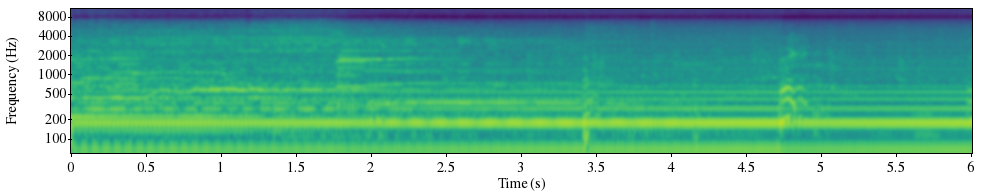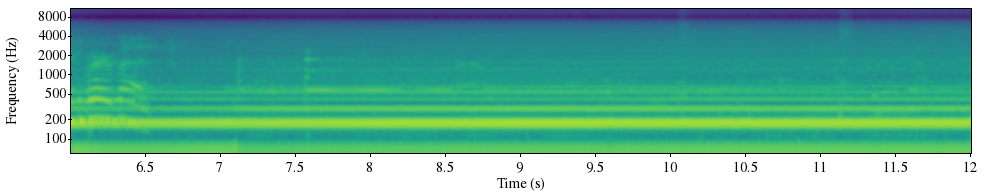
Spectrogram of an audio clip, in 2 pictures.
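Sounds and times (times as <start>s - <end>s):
electrical hum from amplifiers: 0.0s - 12.0s.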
